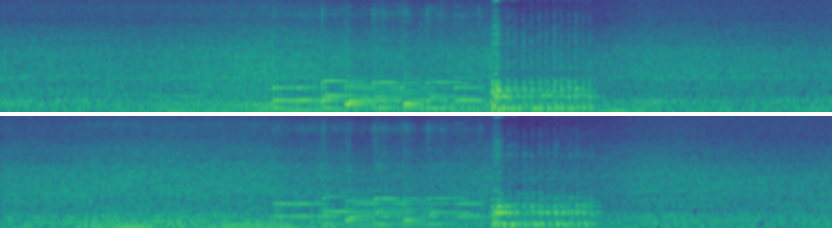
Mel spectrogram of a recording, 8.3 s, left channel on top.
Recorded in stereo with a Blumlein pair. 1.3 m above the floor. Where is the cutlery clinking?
65° left, 1.4 m.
